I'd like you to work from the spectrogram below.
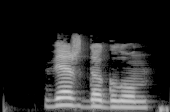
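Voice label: "веждӧглун", Komi, female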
